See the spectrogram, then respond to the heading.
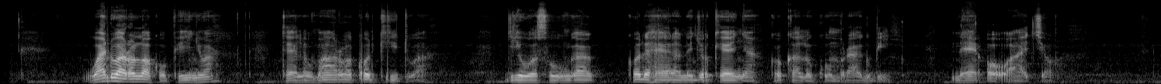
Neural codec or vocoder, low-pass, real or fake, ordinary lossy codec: vocoder, 44.1 kHz, 128 mel bands, Pupu-Vocoder; none; fake; none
